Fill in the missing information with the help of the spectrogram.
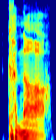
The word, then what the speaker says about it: Kanawha: But the proper pronunciation is Kana. It's not Kanawha or Kanawha or however she said it. It is typically two syllables.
